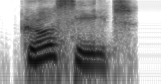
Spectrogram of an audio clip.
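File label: "croceate", Indian English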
